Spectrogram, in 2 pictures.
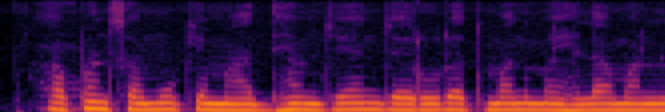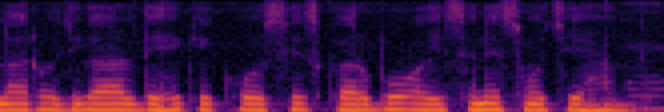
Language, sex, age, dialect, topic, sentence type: Chhattisgarhi, male, 36-40, Northern/Bhandar, banking, statement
